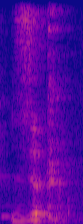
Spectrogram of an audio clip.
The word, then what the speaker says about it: Zuki: Combined with another word, Tsuki is often pronounced Zuki, as in Gaikazuki, or reverse punch.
